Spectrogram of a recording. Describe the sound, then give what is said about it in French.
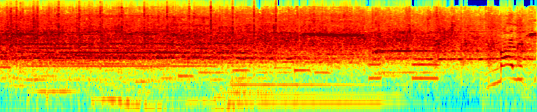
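A church audience clapping and cheering for God: loud, continuous crowd noise with sustained musical tones beneath it and no break throughout. “Acclamons pour notre Dieu.”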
